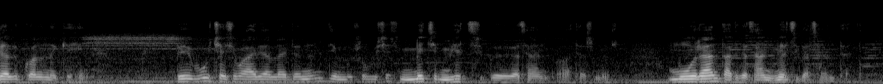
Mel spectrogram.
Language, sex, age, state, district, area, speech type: Kashmiri, male, 60+, Jammu and Kashmir, Srinagar, urban, spontaneous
